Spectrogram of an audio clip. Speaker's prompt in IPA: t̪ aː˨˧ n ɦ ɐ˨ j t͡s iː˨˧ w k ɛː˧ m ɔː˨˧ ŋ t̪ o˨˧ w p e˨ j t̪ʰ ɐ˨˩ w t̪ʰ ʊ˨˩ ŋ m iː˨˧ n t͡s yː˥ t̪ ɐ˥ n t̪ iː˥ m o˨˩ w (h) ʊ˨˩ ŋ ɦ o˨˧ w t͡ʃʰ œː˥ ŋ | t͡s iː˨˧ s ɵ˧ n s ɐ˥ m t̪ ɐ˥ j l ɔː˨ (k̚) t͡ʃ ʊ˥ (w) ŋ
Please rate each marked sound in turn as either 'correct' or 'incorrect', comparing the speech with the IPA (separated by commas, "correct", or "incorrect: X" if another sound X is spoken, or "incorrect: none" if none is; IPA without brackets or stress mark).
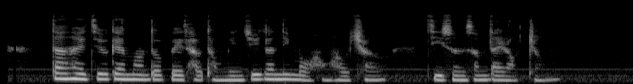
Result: correct, correct, incorrect: none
